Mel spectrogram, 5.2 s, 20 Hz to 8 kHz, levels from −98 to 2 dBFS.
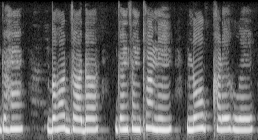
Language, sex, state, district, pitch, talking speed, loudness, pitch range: Hindi, female, Uttar Pradesh, Lucknow, 250 Hz, 95 wpm, -12 LUFS, 245-260 Hz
